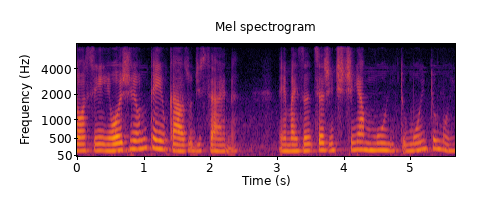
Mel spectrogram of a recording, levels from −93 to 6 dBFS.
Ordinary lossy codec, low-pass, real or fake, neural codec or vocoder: none; 7.2 kHz; real; none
